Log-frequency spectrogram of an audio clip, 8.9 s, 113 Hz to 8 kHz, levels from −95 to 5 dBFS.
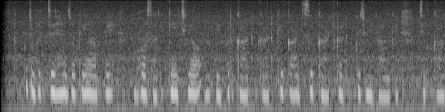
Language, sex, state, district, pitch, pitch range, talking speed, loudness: Hindi, female, Chhattisgarh, Balrampur, 225 Hz, 215-235 Hz, 140 wpm, -28 LUFS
